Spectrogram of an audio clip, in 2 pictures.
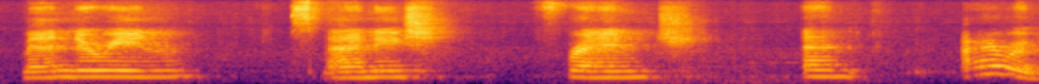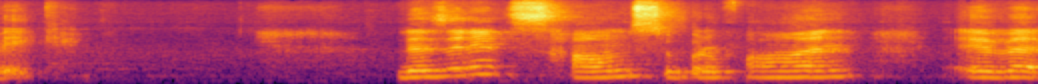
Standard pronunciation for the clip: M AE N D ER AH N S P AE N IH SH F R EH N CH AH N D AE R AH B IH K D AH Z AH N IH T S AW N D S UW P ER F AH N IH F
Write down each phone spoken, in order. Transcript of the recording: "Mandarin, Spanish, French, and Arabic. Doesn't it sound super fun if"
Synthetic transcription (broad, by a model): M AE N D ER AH N S P AE N IH SH F R EH N CH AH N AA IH R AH B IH K D AH Z AH N IH T S AW N D S UW P ER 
